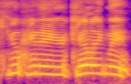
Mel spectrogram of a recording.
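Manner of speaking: high, loud mock-anguished cry; Yato in agony. Yato with spiritual cancer crying out to Yukine, mock anguish. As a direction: wail it as a hammed-up dying plea.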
